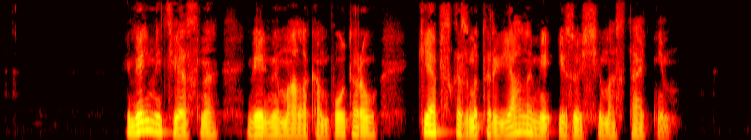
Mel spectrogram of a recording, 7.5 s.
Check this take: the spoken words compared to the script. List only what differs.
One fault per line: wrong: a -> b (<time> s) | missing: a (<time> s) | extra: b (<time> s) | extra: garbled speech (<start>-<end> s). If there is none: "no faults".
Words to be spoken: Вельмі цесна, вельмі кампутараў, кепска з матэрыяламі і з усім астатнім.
extra: мала (2.9 s)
